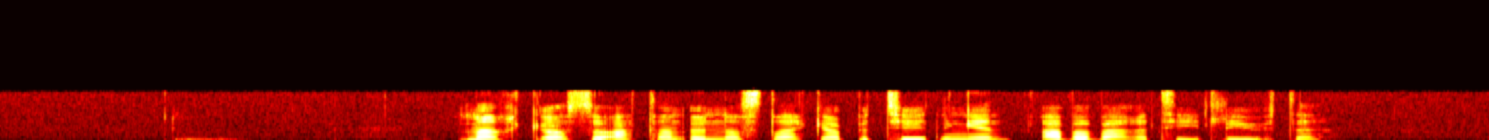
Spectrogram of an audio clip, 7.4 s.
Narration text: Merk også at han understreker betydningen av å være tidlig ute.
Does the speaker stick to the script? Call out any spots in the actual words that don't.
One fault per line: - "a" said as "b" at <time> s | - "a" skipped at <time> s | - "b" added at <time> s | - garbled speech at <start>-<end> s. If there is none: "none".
none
